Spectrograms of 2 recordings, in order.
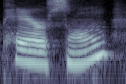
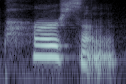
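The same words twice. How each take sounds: First: The second syllable has a full, clear vowel. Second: The second syllable has a reduced schwa vowel. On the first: The speaker calls it wrong. "It's not" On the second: The speaker calls it right. "in the second syllable, we have a schwa"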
